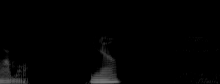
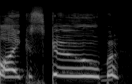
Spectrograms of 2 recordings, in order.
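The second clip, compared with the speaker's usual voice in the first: very high, loud cartoon cry; cartoon impression; 8 dB louder than usual. Host starts a Scooby cartoon bit, high and loud. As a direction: squeal it out loudly.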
